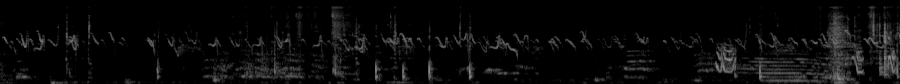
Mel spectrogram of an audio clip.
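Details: Francolin chicks feeding, their tiny high peeps overlapping almost without pause, with scattered clicks, bursts of hiss and a low rumble beneath.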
